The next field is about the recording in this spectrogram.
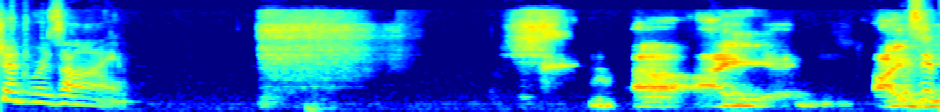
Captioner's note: chuckles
